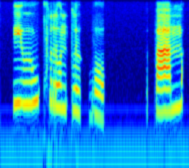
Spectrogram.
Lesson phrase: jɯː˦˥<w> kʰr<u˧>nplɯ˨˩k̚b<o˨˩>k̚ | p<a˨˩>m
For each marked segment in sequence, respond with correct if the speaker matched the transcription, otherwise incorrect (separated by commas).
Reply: correct, incorrect, correct, incorrect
